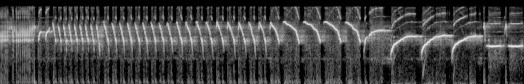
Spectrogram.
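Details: Loud canary singing a very fast trill that slows into broad falling sweeps, then deep arching whistles and a short flat tone at the end.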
